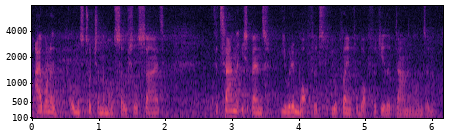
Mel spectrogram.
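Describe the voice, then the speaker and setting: A man's voice: on the low side, steady tone, fast. A man hosting an interview, eager and rambling in his questions with fillers. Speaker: podcast host. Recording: distant mic in an echoey noisy room.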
